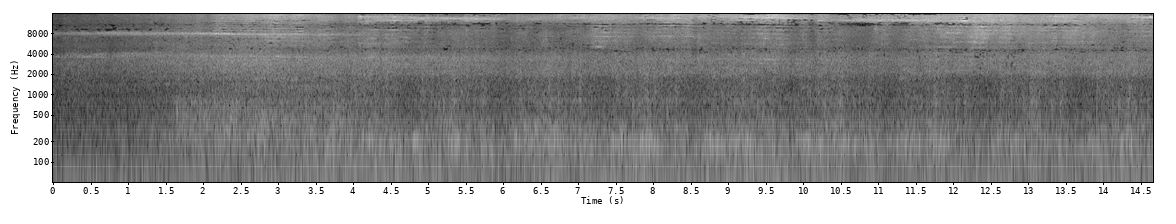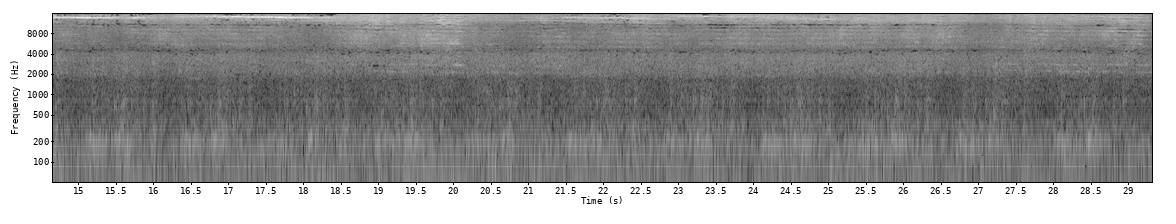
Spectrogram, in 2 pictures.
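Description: Container freight train hauled by an electric locomotive rolling past, its wagon wheels rumbling and clacking in a fast steady rhythm over rail joints. High thin wheel squeal rides over it, and the noise is loudest around the middle.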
